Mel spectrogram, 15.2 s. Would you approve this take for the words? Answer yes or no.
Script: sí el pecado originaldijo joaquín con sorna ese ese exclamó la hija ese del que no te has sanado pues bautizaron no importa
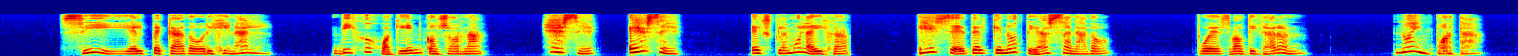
yes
